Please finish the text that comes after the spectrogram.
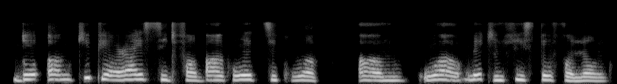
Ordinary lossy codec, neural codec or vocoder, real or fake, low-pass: none; codec, 16 kHz, 1 kbps, FreqCodec, smaller model; fake; 7.2 kHz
